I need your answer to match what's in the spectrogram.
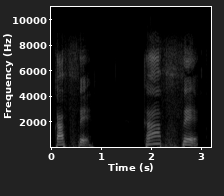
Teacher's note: a sílaba tônica é a última olha lá o café café o fé é a sílaba tônica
